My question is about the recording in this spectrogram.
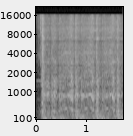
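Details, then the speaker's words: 2009–2011 Aixam Mega Multitruck small diesel van: the starter churns evenly for two seconds but the engine never catches; a repeat no-start, cause unknown (owner wonders about a plugged-in socket device). "I had the same problem when I came back it wouldn't start so I would try again"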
